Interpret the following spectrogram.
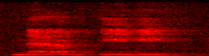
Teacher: Nevi'im is a break, a glottal stop.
